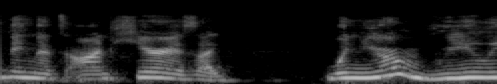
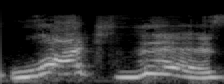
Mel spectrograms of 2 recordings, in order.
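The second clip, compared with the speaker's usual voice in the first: louder, higher mock threat; a hammed-up dare; defiant challenge; 6 semitones higher, 9 dB louder than usual. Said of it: "Yeah, exactly".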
